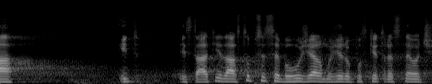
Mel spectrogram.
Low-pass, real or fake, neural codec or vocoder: 10.8 kHz; fake; codec, 24 kHz, 0.9 kbps, DualCodec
